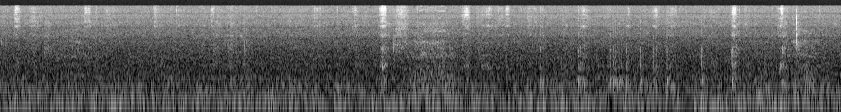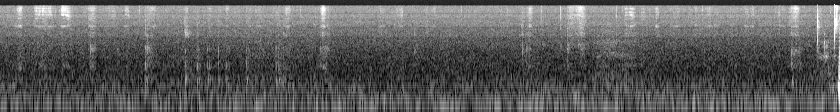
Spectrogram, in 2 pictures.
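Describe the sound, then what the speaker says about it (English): Right-handed writing with a Kaco Retro fountain pen on paper: a very faint, steady, soft scratching with light rustles throughout, quiet and close, without any voices. "So I'll just do a little bit of right-handed writing."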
